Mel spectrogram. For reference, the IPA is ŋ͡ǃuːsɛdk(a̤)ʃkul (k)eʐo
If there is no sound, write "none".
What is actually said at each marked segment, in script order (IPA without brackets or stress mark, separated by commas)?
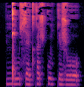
a, k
